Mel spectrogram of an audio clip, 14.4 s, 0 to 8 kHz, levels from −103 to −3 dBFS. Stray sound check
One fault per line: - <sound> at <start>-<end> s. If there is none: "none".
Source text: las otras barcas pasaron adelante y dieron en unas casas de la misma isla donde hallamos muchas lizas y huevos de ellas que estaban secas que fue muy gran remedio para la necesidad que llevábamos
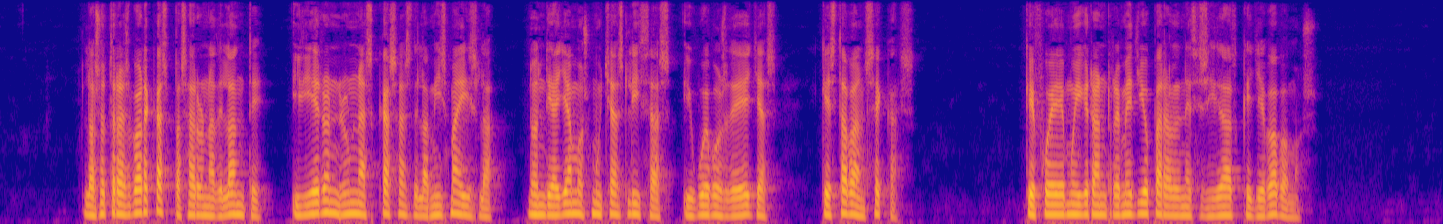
none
